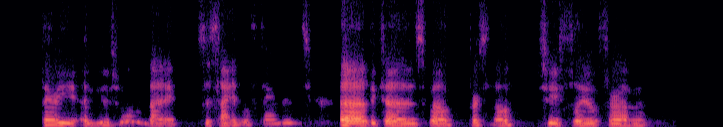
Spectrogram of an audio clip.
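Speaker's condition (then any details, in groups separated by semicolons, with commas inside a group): Spinal muscular atrophy, type 2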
